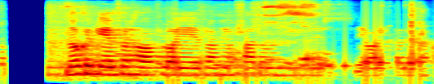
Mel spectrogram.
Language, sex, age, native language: Icelandic, female, 18-19, Icelandic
